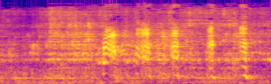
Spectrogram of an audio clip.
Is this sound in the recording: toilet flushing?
yes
